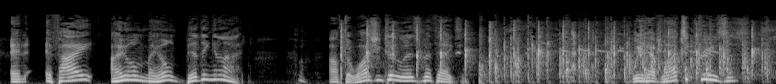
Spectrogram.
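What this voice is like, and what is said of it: Imitates another person's voice. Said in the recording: “his Johnny Landoff impression”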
